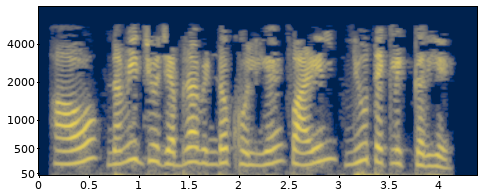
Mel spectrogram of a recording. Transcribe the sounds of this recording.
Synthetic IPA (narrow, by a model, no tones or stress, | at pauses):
aːonɐmid͡ʒjod͡ʒɛbɾaʋɪɳɖokʰoːlijefaːɪlnjuːt̪eːklɪkːɐɾieː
